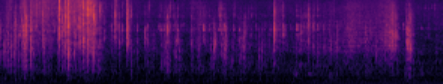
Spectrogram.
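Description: Packaging crinkling and rustling as it is handled: dense crackling in the first second, then a scatter of crackles until about four seconds in.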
